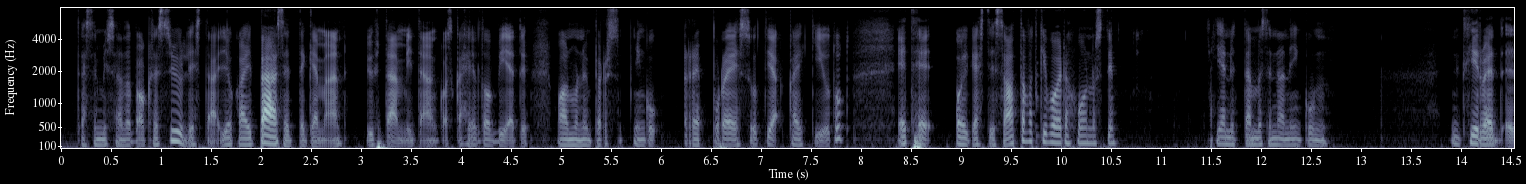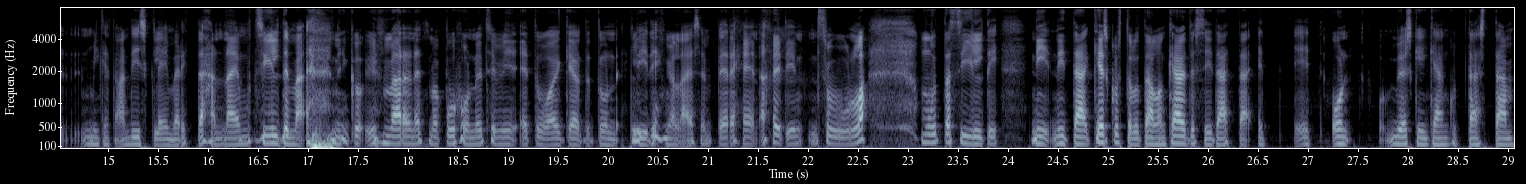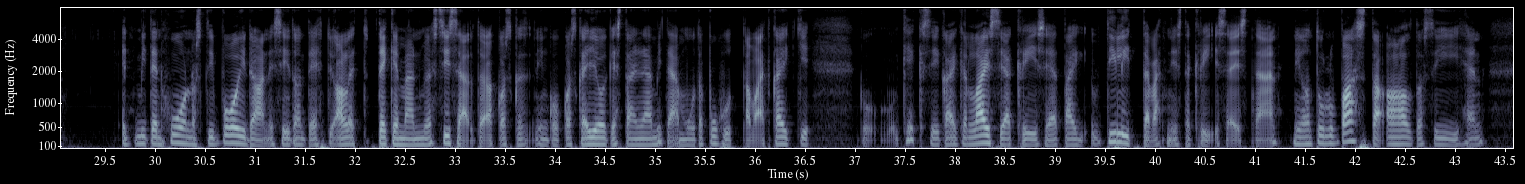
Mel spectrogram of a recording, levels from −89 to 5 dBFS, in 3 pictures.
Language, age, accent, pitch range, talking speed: Finnish, 30-49, native, 125-155 Hz, 145 wpm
